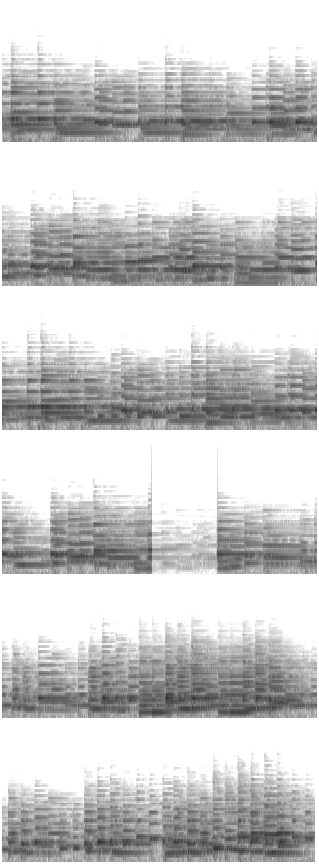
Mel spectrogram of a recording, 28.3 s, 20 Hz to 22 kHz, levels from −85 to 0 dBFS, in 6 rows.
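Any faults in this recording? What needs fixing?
The music suffers an audio dropout to a faint residue from 16.41 s to 17.40 s, lasting about 0.99 s. The programme vanishes abruptly rather than fading, and what remains in the gap is a faint leak of the music roughly 25 dB below its normal level. The return at 17.40 s is equally sudden. The likely cause is a brief break in the signal feed while the downstream path stayed live, passing only the low-level bleed. Secure and monitor the source connection and any switching in the chain so the feed cannot drop out mid-programme.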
